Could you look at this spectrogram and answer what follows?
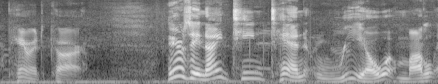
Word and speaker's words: REO: It's always pronounced Rio.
